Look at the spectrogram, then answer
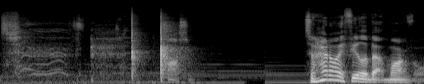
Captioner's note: claps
